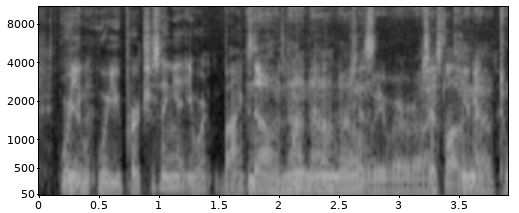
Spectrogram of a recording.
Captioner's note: murmurs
